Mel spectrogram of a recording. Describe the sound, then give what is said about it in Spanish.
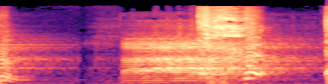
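A woman coughing: a short, harsh, throaty burst of rough, raspy noise that breaks into a couple of loud hacks, heard alone without talk. “Aquí, la tos”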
